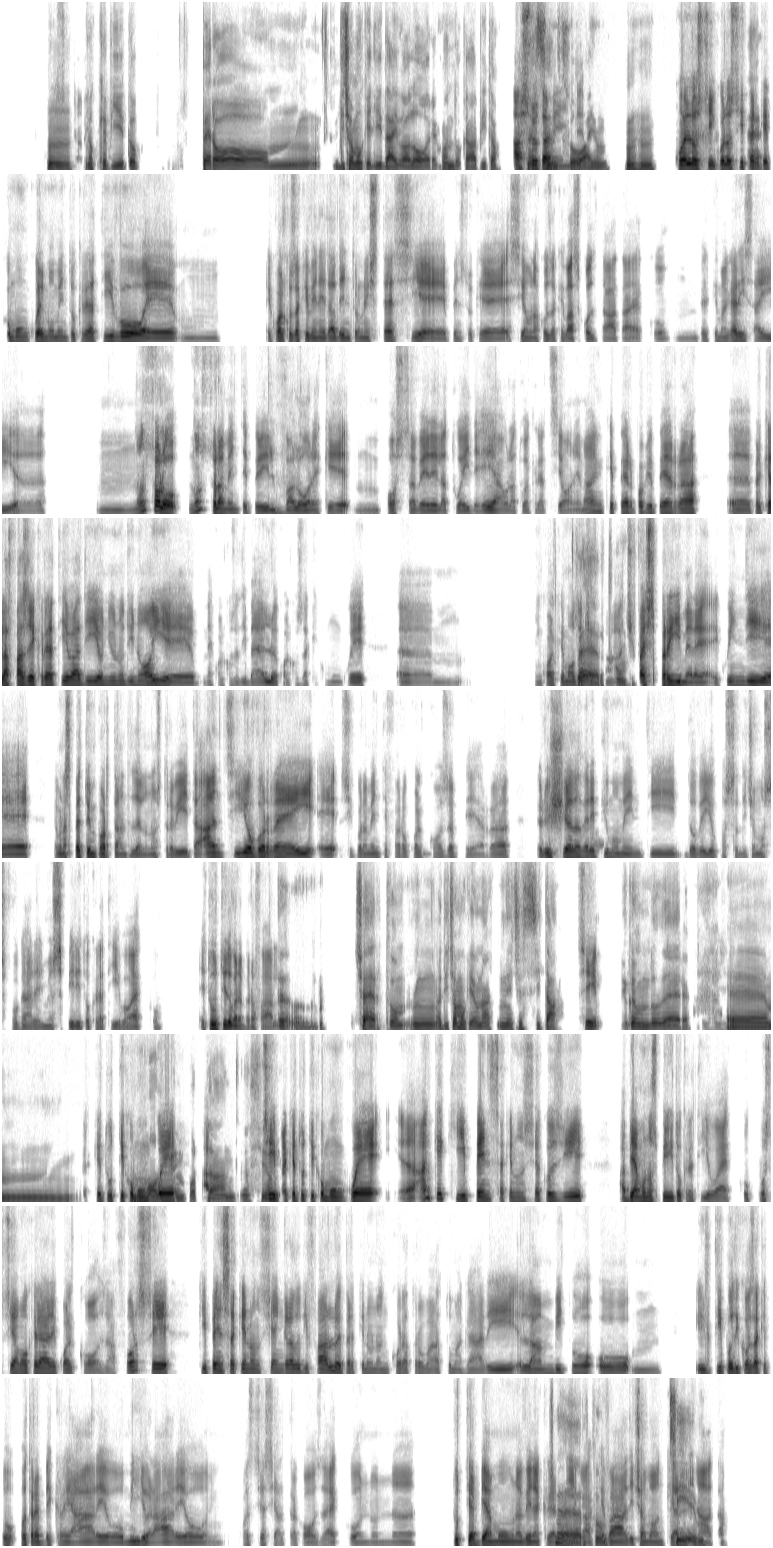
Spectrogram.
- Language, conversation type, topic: Italian, podcast, Come trovi il tempo per creare in mezzo agli impegni quotidiani?
- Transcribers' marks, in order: other background noise; tapping; "proprio" said as "popio"; distorted speech; drawn out: "Ehm"; "perché" said as "peché"; static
